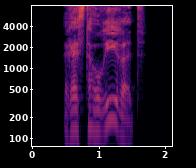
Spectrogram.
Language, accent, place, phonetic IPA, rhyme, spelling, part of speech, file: German, Germany, Berlin, [ʁestaʊ̯ˈʁiːʁət], -iːʁət, restaurieret, verb, De-restaurieret.ogg
- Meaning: second-person plural subjunctive I of restaurieren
